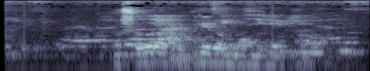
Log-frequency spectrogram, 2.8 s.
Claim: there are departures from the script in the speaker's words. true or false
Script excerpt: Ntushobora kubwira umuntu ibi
false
